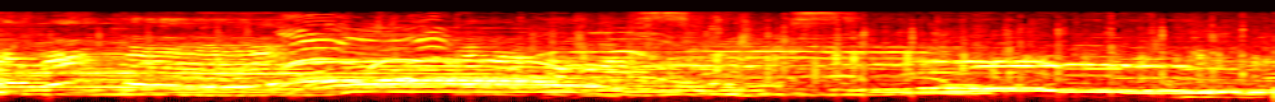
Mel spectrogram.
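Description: Live audience cheering, whooping and clapping, over sustained chords held by the band.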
